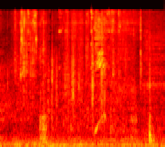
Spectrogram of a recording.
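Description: Scattered light clicks and rattles of handling and fittings inside a cargo van's cab as someone gets in, over a low steady rumble.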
